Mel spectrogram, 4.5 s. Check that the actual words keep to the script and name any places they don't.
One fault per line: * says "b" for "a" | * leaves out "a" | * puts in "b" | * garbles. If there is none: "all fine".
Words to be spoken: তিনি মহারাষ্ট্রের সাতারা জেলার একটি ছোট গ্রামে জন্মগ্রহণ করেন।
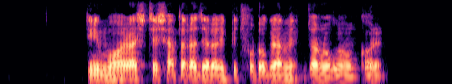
all fine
